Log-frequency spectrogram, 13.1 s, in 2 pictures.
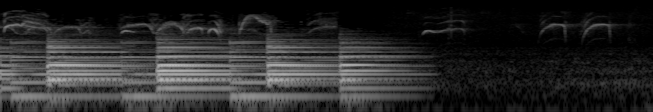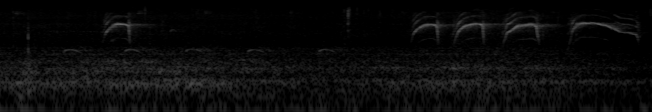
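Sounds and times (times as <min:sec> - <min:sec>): bird calling down-slurred notes: 0:00.0 - 0:04.7
softer lower bird notes: 0:00.0 - 0:06.4
faint outdoor background: 0:00.0 - 0:13.0.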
